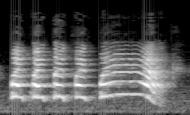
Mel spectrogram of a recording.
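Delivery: high playful quacks; duck quacking. Pretend. Duck sound for kids.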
